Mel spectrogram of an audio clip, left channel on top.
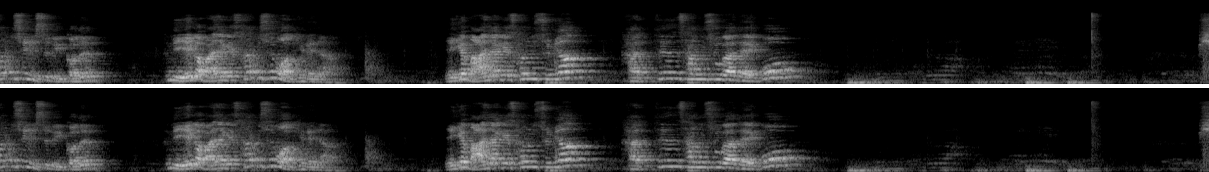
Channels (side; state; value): both; normal; correlation 0.48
